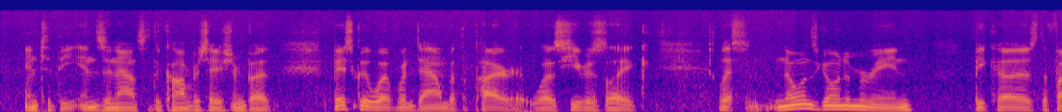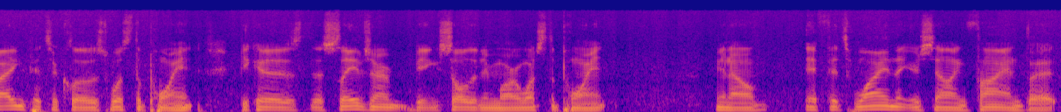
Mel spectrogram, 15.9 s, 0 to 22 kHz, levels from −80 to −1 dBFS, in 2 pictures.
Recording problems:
hiss; noticeable; throughout; 15 dB below the speech

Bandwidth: 14.5 kHz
